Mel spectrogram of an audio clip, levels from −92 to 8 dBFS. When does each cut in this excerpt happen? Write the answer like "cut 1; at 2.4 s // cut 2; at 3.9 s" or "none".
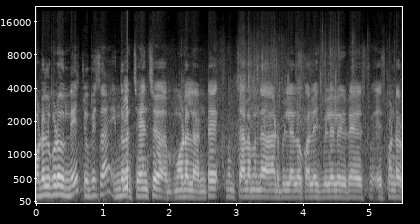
cut 1; at 1.4 s

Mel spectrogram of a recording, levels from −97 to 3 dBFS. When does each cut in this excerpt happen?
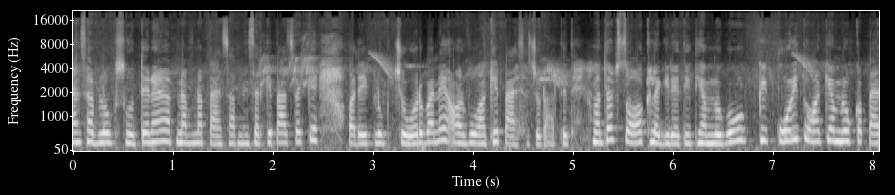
none

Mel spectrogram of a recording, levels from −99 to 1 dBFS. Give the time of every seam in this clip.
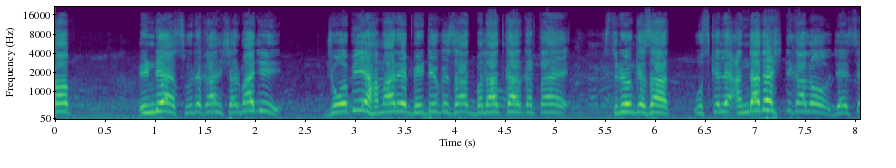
none

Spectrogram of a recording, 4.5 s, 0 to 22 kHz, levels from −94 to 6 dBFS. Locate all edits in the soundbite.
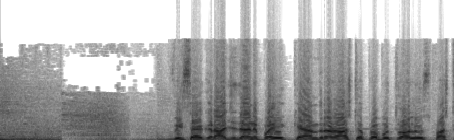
cut 1; at 1.1 s

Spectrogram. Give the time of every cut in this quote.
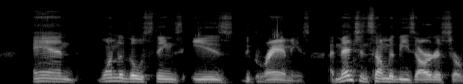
cut 1; at 3.1 s

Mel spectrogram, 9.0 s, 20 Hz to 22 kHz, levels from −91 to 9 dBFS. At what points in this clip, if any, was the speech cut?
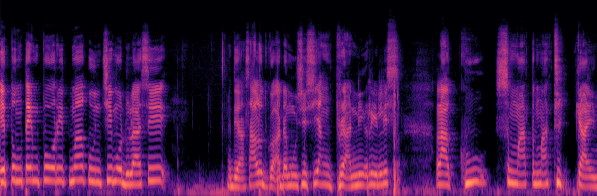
none

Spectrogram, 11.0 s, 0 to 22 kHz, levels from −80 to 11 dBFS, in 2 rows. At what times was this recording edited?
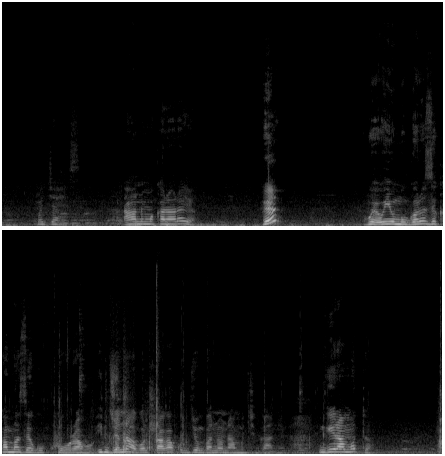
none

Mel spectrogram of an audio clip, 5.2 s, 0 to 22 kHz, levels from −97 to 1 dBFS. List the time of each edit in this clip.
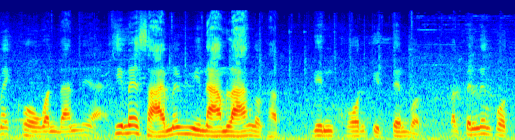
cut 1; at 1.0 s // cut 2; at 2.9 s

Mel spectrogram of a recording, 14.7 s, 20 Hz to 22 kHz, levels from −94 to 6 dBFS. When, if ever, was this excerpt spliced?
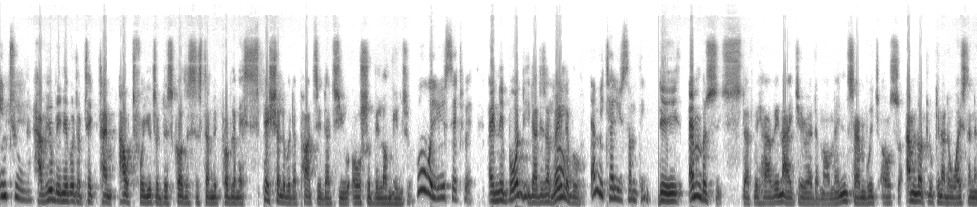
cut 1; at 9.7 s

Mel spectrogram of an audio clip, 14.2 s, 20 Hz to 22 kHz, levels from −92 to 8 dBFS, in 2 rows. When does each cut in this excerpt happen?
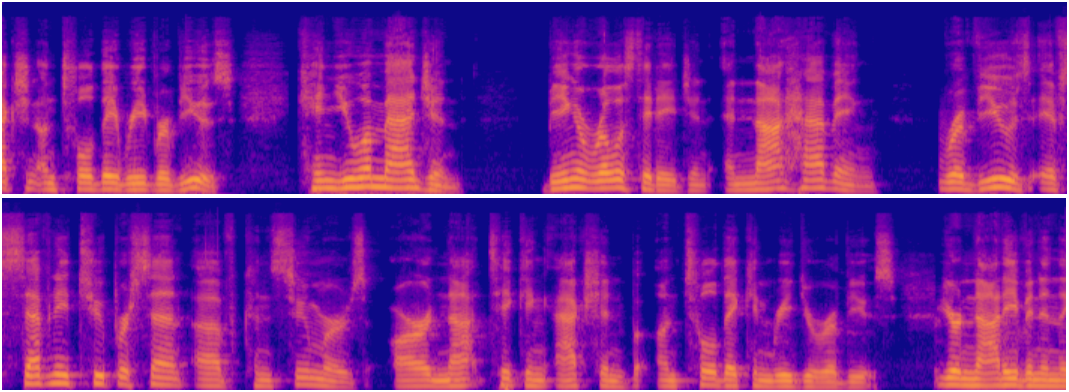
cut 1; at 13.3 s

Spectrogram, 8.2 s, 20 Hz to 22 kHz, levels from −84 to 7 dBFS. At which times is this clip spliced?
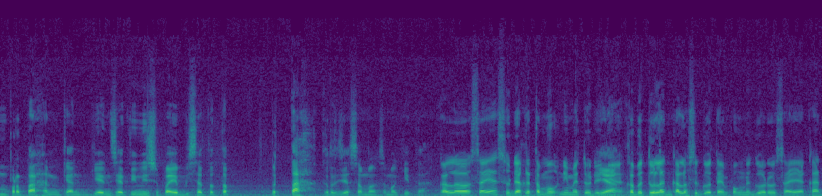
none

